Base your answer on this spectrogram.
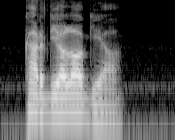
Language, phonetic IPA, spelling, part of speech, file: Polish, [ˌkardʲjɔˈlɔɟja], kardiologia, noun, Pl-kardiologia.ogg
